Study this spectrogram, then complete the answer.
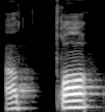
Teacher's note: حمزہ طا زبر اط، طا زبر طا اط طا. خوب جماؤ کے ساتھ کیونکہ یہ طا حروف قلقلہ میں سے ہے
